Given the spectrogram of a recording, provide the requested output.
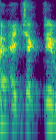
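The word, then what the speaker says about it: adjective: एडजेक्टिव में मैंने आपको बताया था डी साइलेंट होता है। बोला नहीं जाता। लिखने में आएगा लेकिन बोलने में नहीं आएगा। ऐड एडजेक्टिव नहीं होगा। एडजेक्टिव होगा।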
